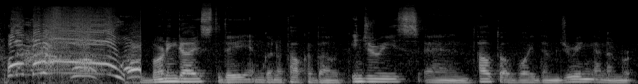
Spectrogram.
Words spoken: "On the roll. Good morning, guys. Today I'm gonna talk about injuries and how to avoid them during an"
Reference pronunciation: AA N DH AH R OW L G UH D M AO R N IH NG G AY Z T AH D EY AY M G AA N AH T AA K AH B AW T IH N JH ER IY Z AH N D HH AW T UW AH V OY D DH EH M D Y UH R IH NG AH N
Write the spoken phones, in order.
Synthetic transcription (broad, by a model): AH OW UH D M AO R N IH NG G AY S T AH D EY AY M G AA N AH T AA K AH B AW T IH N JH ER IY S AH N D HH AW T UW AH V OY D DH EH M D Y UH R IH NG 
